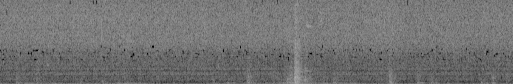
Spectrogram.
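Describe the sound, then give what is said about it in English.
Onions fry in a pan as they begin to caramelize, giving a steady, bright sizzle with faint crackles throughout and one sharper knock partway through. “It's funny how good a fried onion already smells.”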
